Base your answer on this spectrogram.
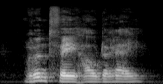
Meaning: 1. cattle husbandry 2. cattle farm (farm where cows are raised)
- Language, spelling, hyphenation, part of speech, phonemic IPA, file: Dutch, rundveehouderij, rund‧vee‧hou‧de‧rij, noun, /ˈrʏnt.feː.ɦɑu̯.dəˌrɛi̯/, Nl-rundveehouderij.ogg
